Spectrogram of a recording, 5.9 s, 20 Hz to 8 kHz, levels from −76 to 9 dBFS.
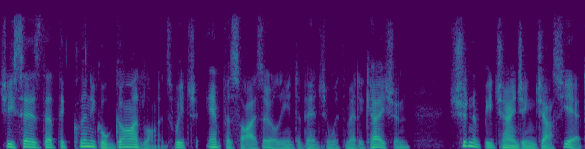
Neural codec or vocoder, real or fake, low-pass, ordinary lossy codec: none; real; 7.2 kHz; MP3, 48 kbps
